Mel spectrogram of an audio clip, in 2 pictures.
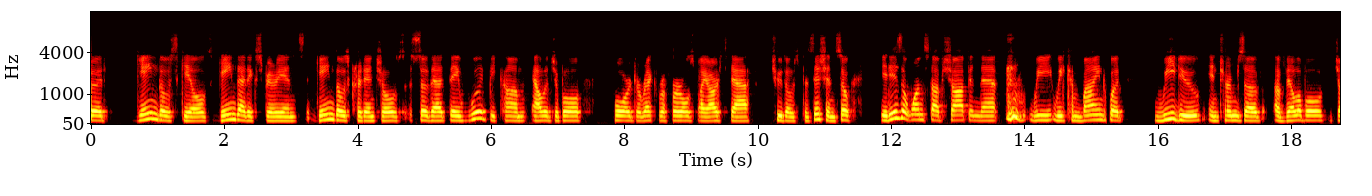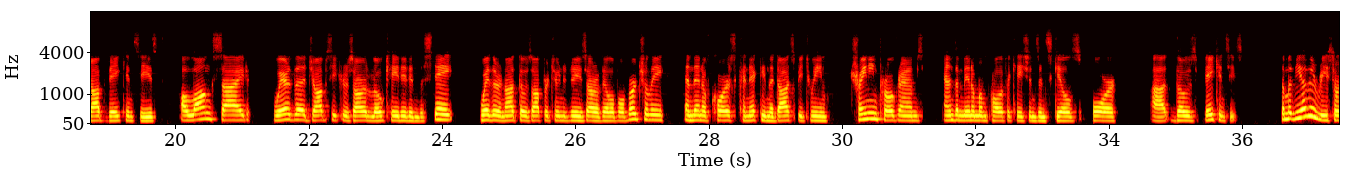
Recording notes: Recorded, via ZOOM.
